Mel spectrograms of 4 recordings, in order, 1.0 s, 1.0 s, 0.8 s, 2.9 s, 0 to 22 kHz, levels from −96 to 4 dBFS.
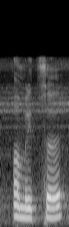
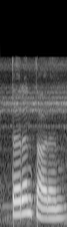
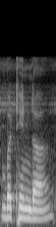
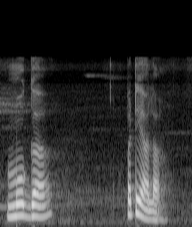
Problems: constant background noise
